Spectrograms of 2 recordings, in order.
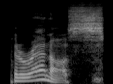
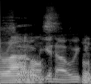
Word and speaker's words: Theranos: it's closest to Thanos, so Theranos.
